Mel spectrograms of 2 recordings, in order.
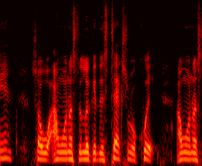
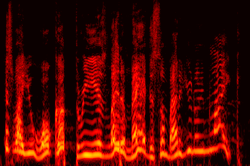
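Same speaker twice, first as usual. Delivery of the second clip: higher-pitched preacher cadence, repeating that's why; preaching refrain; 13 semitones higher, 3 dB louder than usual. Acted. Preacher to congregation, higher rhythmic preaching. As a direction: drive each that's why home to the crowd.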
